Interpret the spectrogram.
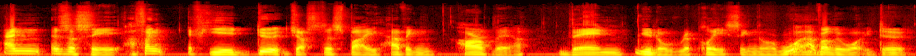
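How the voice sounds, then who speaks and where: Slow-talking, sweary man in casual discussion. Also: low-pitched. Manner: enthusiastic, sweary, rambling. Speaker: podcast co-host.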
